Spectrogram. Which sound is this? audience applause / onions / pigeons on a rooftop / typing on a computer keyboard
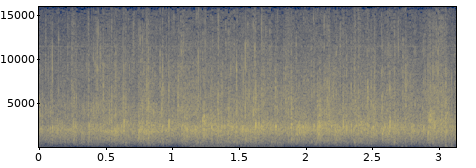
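audience applause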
